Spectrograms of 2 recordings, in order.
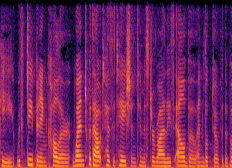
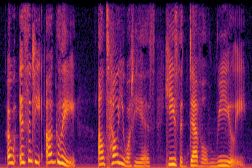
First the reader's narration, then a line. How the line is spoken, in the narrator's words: laughing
